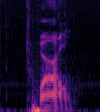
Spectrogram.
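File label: "twirl", US English; pronunciations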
